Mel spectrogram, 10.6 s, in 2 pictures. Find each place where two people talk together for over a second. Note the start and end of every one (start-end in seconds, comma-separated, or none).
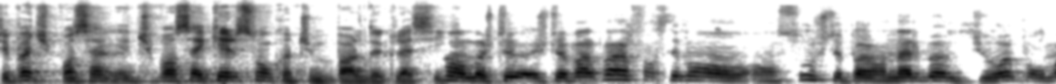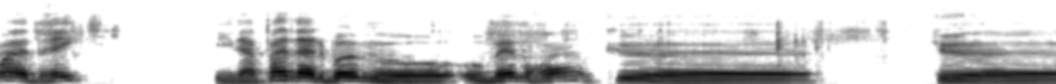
none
